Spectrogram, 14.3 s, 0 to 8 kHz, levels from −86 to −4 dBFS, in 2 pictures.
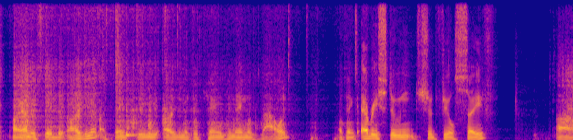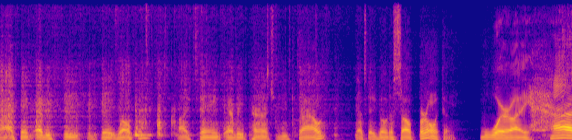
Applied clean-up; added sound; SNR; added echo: neural mask model RNNoise.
